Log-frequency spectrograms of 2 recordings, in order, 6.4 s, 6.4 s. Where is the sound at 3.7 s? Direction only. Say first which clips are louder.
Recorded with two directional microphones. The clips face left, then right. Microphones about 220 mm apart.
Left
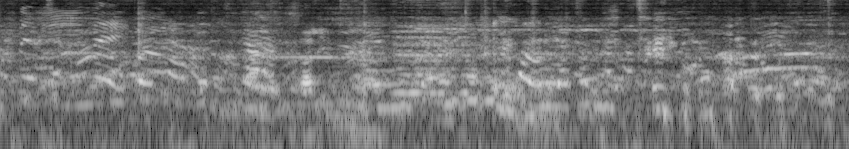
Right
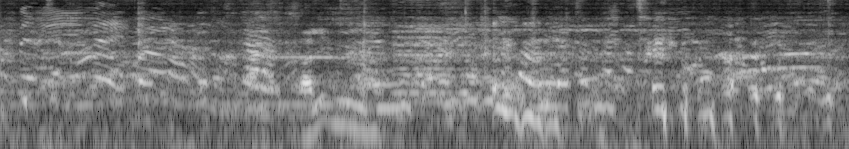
Right 7 dB; 55° right (ahead or behind).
